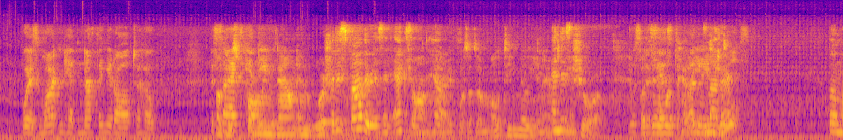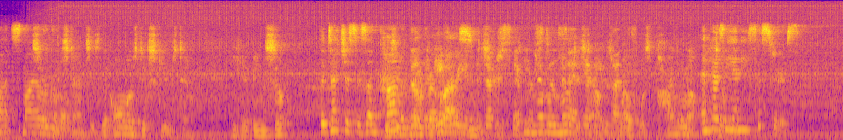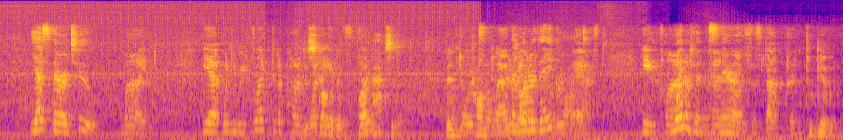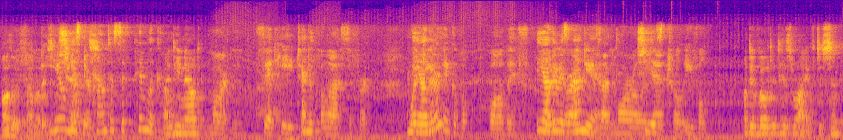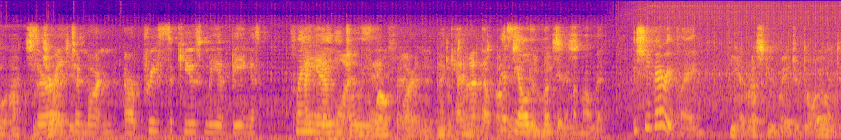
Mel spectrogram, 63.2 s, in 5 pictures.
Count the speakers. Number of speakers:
3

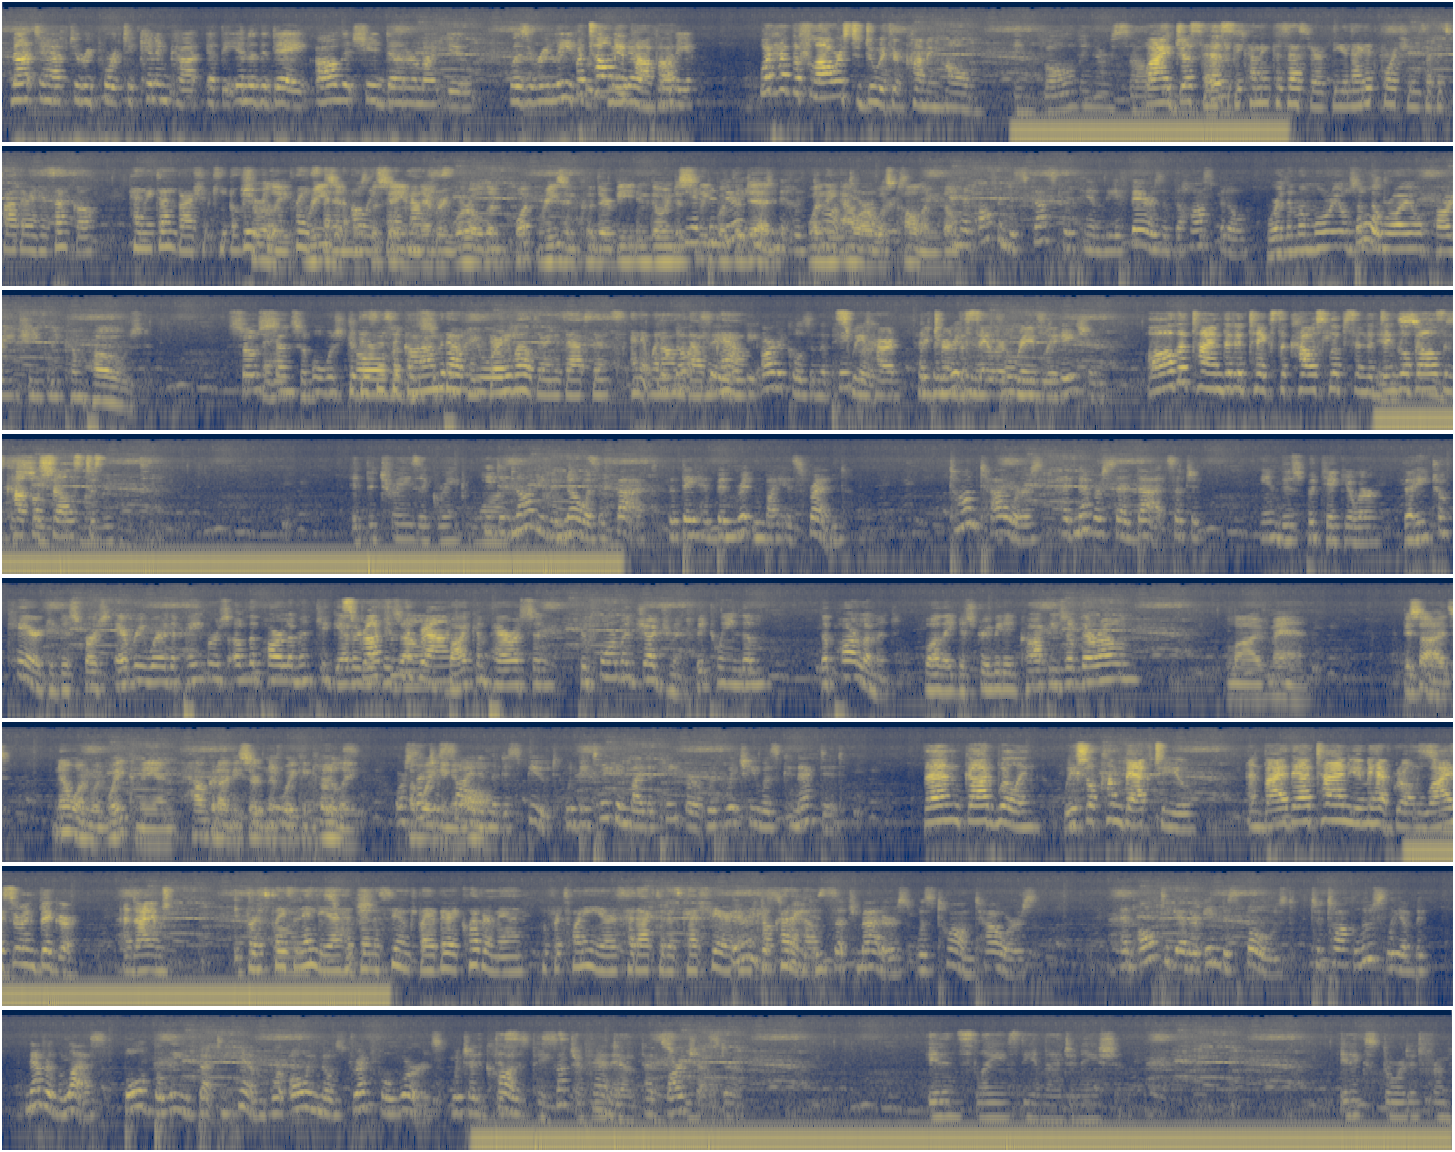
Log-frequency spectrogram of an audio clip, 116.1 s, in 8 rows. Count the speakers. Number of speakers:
7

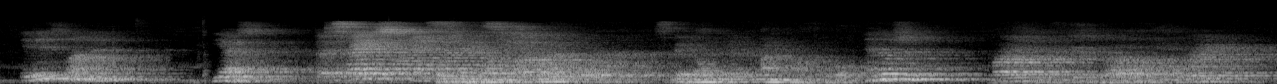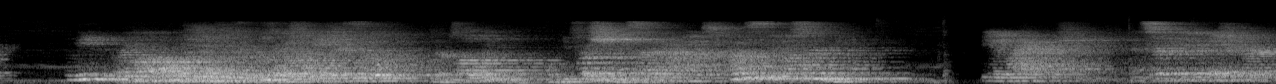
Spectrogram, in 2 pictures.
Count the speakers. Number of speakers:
4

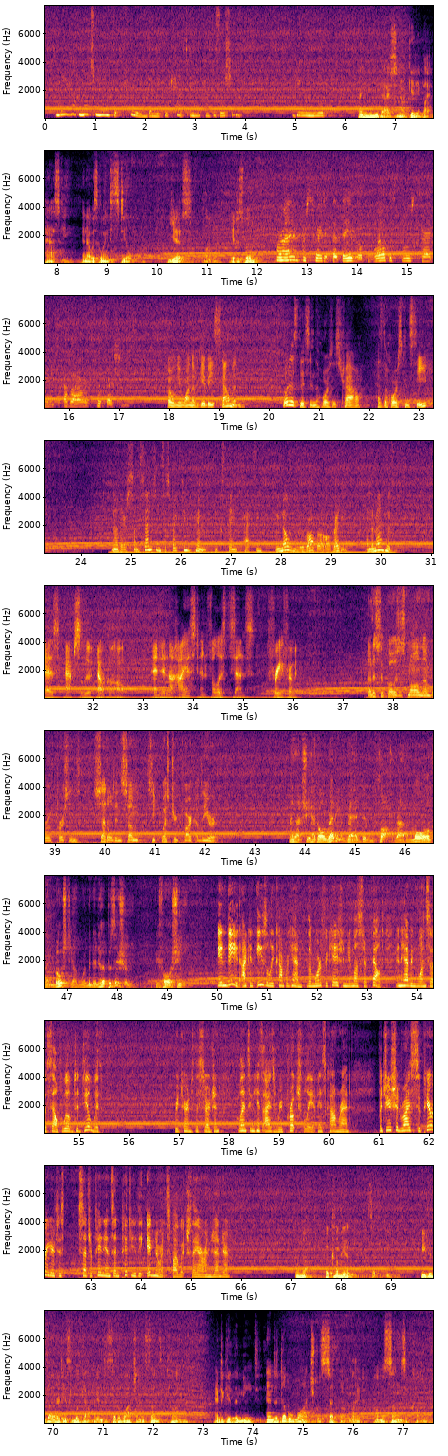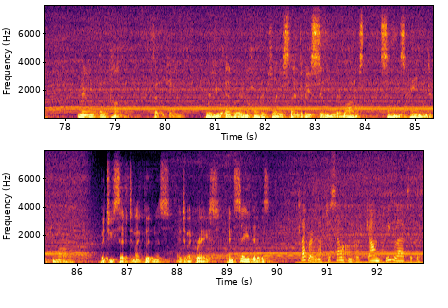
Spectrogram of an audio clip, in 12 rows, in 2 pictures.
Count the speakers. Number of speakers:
9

